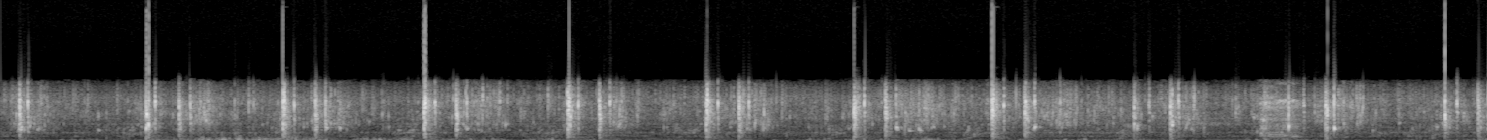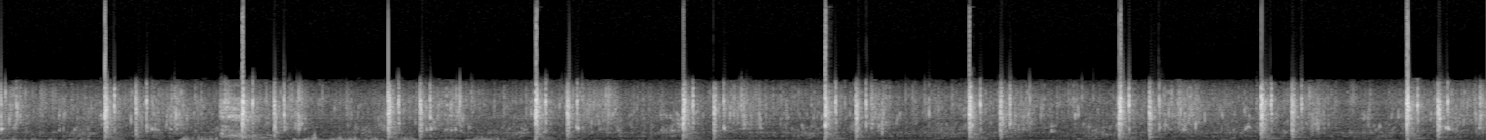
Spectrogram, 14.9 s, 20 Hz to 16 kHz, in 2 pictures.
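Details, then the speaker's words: Gravity-driven ram pump with about 4 ft of fall from the source bucket: after the valve is cracked open, the second valve makes crisp, even clicks about every three quarters of a second; normal cycling. "Now we'll crack this valve here, and you'll hear the second valve start clicking."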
